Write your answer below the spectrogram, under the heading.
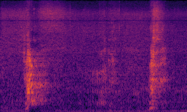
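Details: Maui, a dog in obedience training, barking on command: two sharp broadband barks about one and a half seconds apart, with a fainter yelp between them; low background hum.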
